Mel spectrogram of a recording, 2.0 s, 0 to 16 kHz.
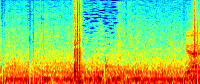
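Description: Suzuki outboard running steadily near full throttle at about 5800 rpm, a steady drone heard from inside the boat's hardtop cabin. A sharp knock comes about three-quarters of a second in.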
